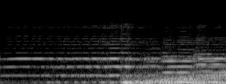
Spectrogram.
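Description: Electric cello being bowed: a sustained pitched note starts. About a second in, a loud deep bass layer comes in beneath it.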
